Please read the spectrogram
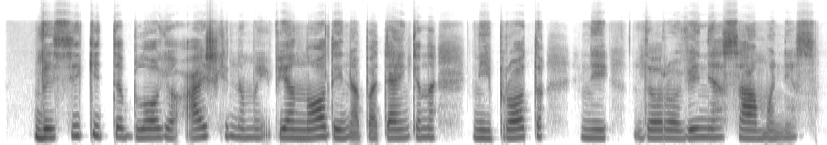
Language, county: Lithuanian, Alytus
